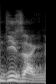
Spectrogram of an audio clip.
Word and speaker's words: design: à l'hôtel desire for faut prononcer design à la british parce que si vous dites désigne vous passez pour un plouc ce n'est pas la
